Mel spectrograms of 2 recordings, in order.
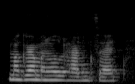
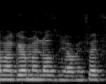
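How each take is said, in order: First: Said low and soft, hurried; hushed, hurried phone confession. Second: Rattled off very fast at normal volume; quick blurted repeat to boyfriend. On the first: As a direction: rush it out under your breath like a secret. Telling boyfriend on phone. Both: Retold or imitated.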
